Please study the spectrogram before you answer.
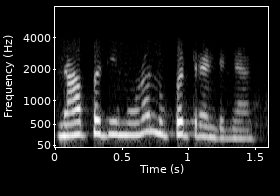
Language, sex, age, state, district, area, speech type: Tamil, female, 18-30, Tamil Nadu, Mayiladuthurai, rural, conversation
